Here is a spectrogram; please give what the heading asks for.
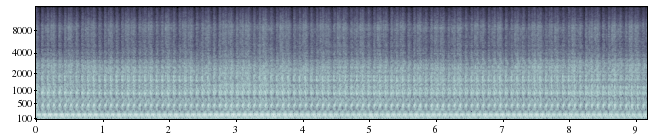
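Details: Washing machine (IFB top load) making a steady loud rattle repeating about four times a second over the motor hum; abnormal rhythmic rattling noise, cause unclear.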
